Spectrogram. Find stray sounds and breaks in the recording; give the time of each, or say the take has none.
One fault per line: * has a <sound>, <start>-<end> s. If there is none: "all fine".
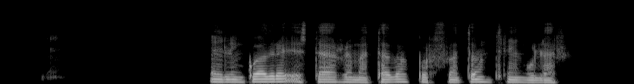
all fine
